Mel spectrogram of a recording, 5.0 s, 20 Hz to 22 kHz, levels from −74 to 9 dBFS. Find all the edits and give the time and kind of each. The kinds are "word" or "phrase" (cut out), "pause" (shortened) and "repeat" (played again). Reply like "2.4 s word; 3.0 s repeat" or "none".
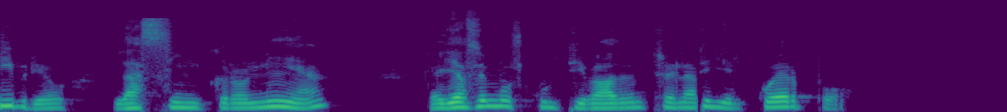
3.5 s word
